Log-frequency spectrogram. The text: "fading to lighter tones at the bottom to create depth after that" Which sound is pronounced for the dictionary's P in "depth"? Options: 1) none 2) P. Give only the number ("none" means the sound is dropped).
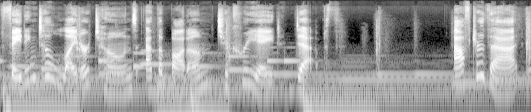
2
